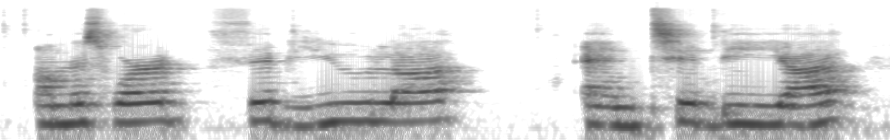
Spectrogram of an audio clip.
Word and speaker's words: fibula: Look at the spelling on this word, fibula and tibia. Please don't pronounce this fibia. It is fibula and tibia.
